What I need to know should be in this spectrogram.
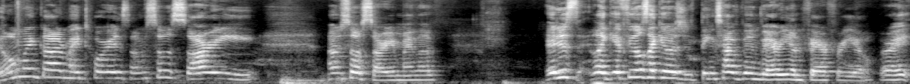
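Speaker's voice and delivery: tearful, choked-up voice on the edge of crying. Doing a reading for a Taurus listener, about to cry. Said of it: "I'm gonna cry".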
